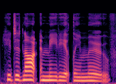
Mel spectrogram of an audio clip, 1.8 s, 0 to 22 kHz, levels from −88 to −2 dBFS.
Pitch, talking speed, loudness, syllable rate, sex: 180 Hz, 170 wpm, -20 LUFS, 5.6 syllables/s, female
